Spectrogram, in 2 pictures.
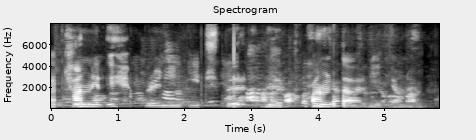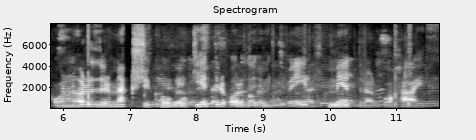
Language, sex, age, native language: Icelandic, male, 18-19, Icelandic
